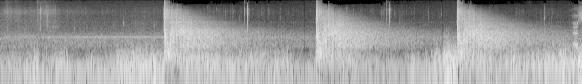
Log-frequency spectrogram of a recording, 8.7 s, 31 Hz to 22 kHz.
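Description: Three loud, sharp revolver shots from a Taurus Judge chambered in .45/.410, spaced a couple of seconds apart outdoors, each with a long trailing echo over steady wind noise.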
